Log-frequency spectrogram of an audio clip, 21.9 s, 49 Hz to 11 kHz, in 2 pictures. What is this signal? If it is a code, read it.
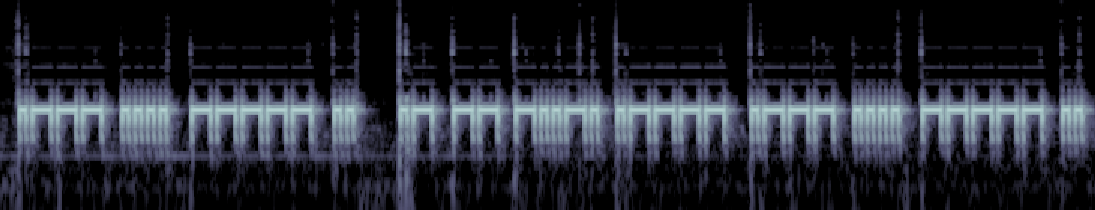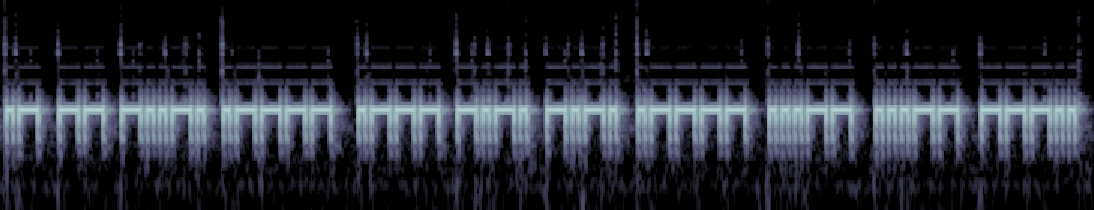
Morse code, heard as a keyed tone, about 20 wpm, 660 Hz. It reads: JH0IAM/1 JH0IAM/1 JCC 1338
